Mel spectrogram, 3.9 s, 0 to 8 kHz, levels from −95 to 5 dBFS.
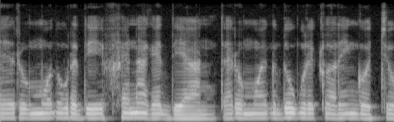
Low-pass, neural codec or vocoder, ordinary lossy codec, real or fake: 7.2 kHz; none; none; real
